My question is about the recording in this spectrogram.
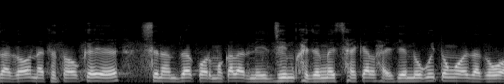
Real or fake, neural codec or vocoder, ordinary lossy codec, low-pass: real; none; none; 7.2 kHz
